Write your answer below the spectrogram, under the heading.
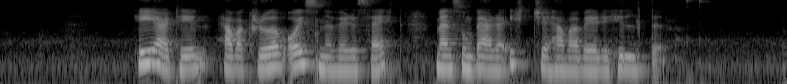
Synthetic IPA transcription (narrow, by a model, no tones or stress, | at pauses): hɪːaɹt̪ʰɪlhɛːʋakʰɾœːʋɔ̰jsnəʋɛːɾɪsɛht̪mɛnsʊmpæːɹaʔɪhcəɦæːʋaʋeːɹɪhɪlt̪ɪ̰n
